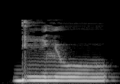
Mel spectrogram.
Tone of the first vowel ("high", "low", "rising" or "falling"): low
